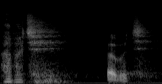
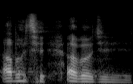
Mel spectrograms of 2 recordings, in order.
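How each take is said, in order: First: It is said quietly in a whisper. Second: It is said in a normal voice.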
